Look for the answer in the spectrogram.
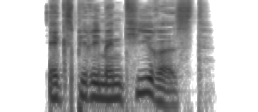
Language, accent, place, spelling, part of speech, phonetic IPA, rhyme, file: German, Germany, Berlin, experimentierest, verb, [ɛkspeʁimɛnˈtiːʁəst], -iːʁəst, De-experimentierest.ogg
- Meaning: second-person singular subjunctive I of experimentieren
